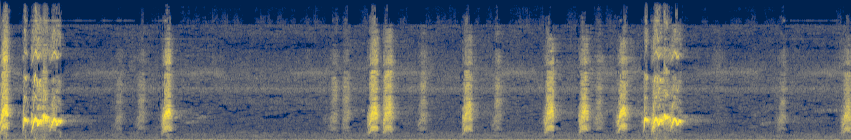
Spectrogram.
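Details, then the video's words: Albino sooty-headed bulbul in full song: opens with a bubbling whistled warble, followed by sparse scratchy notes, then another warble near the end, with a soft hum throughout. "BURUNG KUTILANG ALBINO GACOR"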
